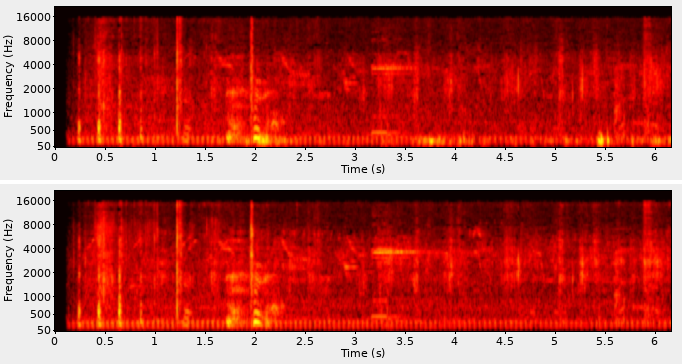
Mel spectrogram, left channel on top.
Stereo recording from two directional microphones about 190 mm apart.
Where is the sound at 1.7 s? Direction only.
40° right (ahead or behind).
